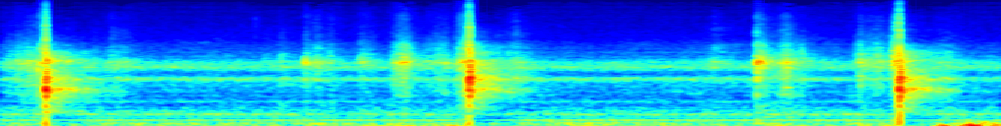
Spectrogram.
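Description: Kitchen knife slicing a peeled onion thinly on a wooden cutting board. The blade cuts through and knocks on the board three times, about two seconds apart, with softer taps between, over a steady background hum.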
